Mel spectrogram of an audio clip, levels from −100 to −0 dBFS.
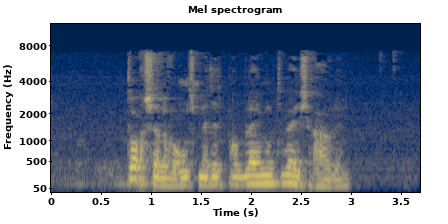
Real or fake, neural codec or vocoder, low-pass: real; none; 7.2 kHz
